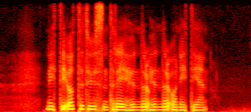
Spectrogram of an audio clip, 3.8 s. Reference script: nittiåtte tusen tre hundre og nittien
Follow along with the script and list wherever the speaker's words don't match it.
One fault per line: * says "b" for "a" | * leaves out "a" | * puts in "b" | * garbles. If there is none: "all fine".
* puts in "hundre"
